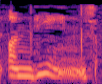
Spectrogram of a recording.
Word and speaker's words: undines: And undines are water. – I've been saying it wrong. Undines are water. Thank you.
